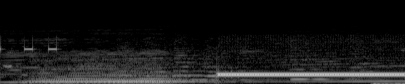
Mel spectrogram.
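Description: signal or alarm, phone call ringing tone

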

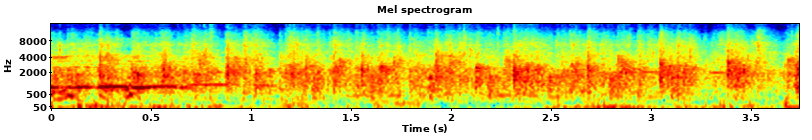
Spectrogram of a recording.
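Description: crowd, audience applause

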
